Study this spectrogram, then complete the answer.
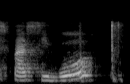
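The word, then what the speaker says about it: спасибо: MP3 spasi baya spasibo tulisannya spasibo tapi kita bacanya Space Hai jadi penekanannya di huruf e e pas si banget nah huruf o yang dibelakang dia tidak kena penekanan jadi dia menjadi seperti a juga spasi bab spicy ba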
